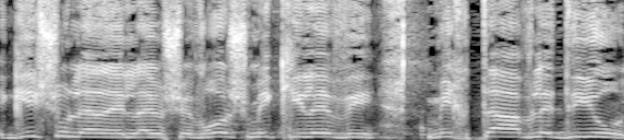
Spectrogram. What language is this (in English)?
Hebrew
